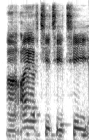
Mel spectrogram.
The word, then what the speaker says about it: IFTTT: Evernote plus ift apps IFTTT is pronounced ift and we'll get to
